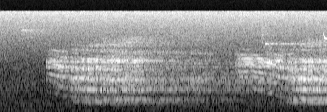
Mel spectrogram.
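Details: Red deer during the late-September rut in Mecklenburg-Vorpommern woodland, Germany; two moaning harmonic calls, the first long and wavering, the second starting near the end, heard at some distance.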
